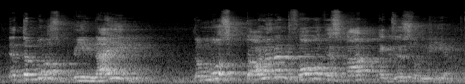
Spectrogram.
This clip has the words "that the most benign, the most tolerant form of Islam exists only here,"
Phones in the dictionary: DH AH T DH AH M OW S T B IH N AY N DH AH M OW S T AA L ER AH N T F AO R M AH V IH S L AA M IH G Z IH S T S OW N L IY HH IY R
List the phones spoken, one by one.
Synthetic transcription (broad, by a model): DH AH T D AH M OW S T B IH N AY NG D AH M OW S T AA L ER AH N T F AO R M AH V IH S AA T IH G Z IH S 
